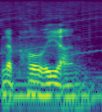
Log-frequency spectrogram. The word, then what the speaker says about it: Napoleon: to pull the end you know here it's pronounced Napoleon Napoleon Bonaparte 1769 to 1821 aka Napoleon the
